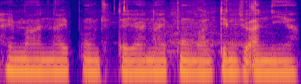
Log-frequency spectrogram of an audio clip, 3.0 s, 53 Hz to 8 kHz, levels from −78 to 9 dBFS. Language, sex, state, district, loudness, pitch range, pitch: Wancho, male, Arunachal Pradesh, Longding, -20 LUFS, 110-115 Hz, 110 Hz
